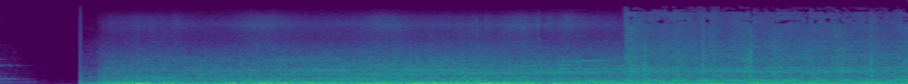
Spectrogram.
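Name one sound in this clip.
Water rushes and splashes against a speeding boat's hull.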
